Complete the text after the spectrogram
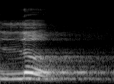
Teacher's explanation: जैसे ल, मतलब बीच में से ना निकल के ल का साउंड कहाँ से आ रहा है? जीभ के साइड में से आ रहा है। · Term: पार्श्विक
